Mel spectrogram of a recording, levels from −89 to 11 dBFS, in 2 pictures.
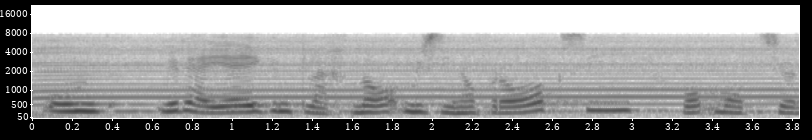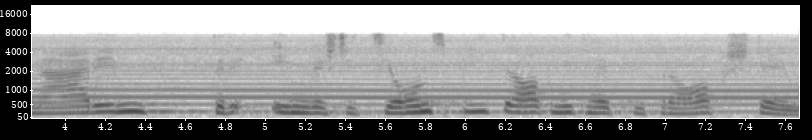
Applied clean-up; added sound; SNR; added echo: none; Drill; 9 dB; none.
